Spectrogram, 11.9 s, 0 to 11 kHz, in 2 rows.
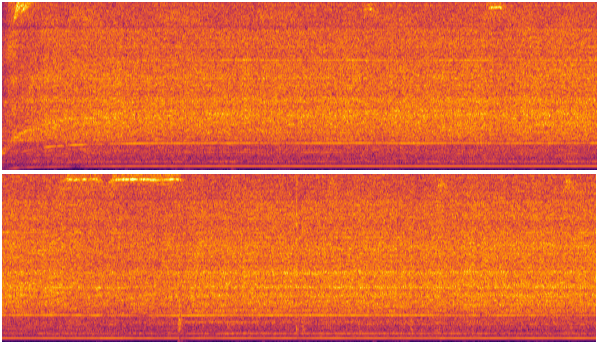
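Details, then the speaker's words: Used car-boot Vax 121 carpet cleaner on its suction head, after the Power Plus head performed terribly: motor spins up quickly to a steady, even high hum with no surging; suction works much better. "that works much much better"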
